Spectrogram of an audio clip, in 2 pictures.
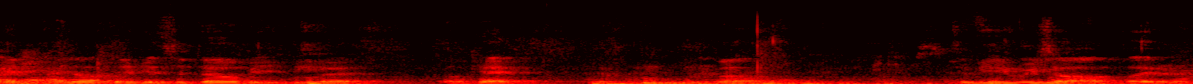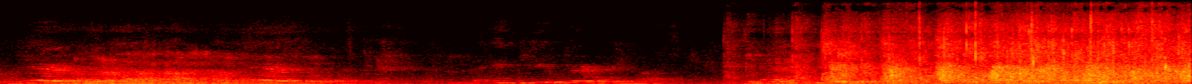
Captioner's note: applause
